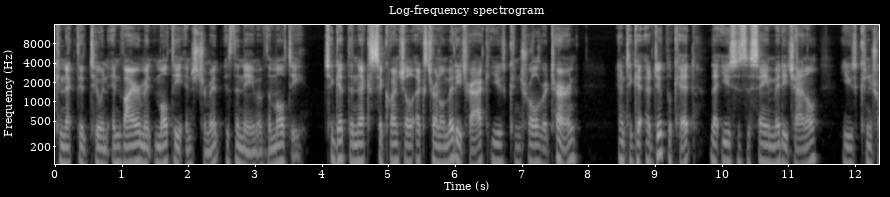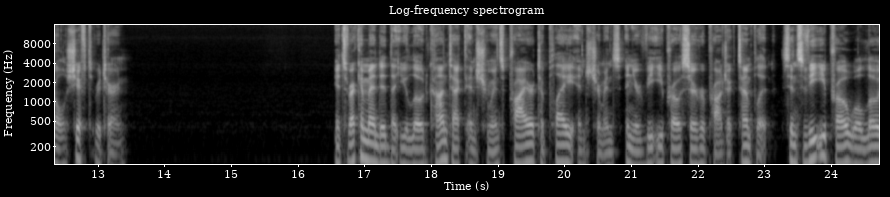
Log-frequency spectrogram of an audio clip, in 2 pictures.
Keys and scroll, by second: 3.0 ctrl+Return, 5.0 ctrl+shift+Return, 6.6 Up, 7.0-7.5 Up, 8.4 Down, 10.3 ctrl+shift+Return, 10.7 Down, 10.9 Down, 11.5 Delete, 12.0 Up, 12.9 ctrl+Return, 14.6 alt+c, 18.2 Tab, 18.8-21.6 typing, 23.8-24.7 typing.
